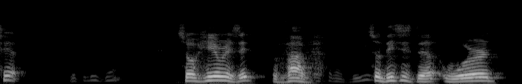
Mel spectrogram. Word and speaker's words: Vav: So it's V as in Vogue. So it's really V. How to read Vogue? So the word, the shape Vav is really pronounced V, like Vogue. That is it, pronunciation. So here in this side, it's pronunciation. This is pronunciation. So according to the old Hebrew word today, those who the owner of the words, I mean, so it's a V. So don't change it into W, and you will say that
